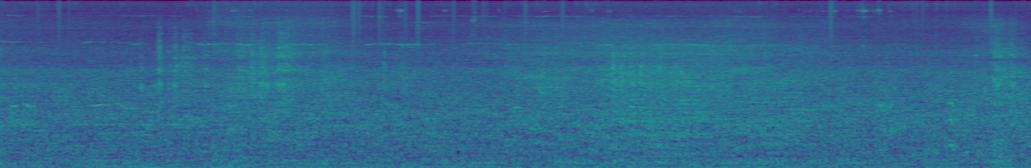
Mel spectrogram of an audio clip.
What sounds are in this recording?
engine of unclear size, person or small group talking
